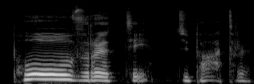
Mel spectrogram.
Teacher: So here we have the example of the AU sound that is the closed O sound.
